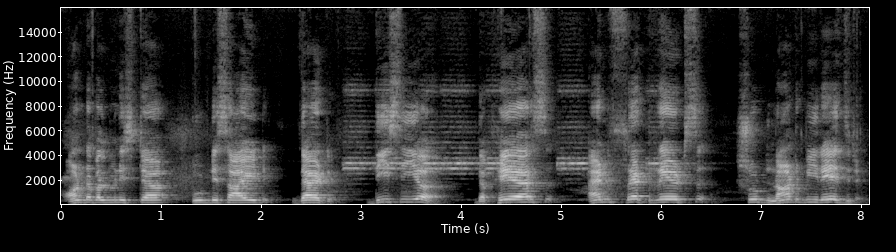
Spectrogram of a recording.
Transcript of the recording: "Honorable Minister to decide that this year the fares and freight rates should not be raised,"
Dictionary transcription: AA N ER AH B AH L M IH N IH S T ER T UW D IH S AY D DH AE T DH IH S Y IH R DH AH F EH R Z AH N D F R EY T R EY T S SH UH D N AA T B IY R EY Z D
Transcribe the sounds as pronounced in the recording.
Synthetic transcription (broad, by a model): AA N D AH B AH L M IH N IH S T ER T UW D IH S AY D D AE T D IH S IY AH R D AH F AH R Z AH N D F R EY T R EY T S SH UH D N AA T B IY R EY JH D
